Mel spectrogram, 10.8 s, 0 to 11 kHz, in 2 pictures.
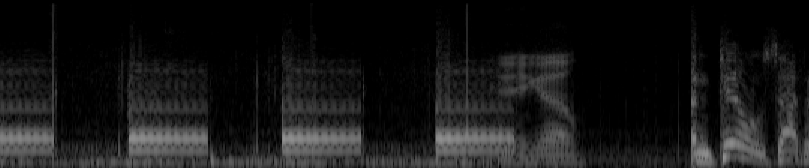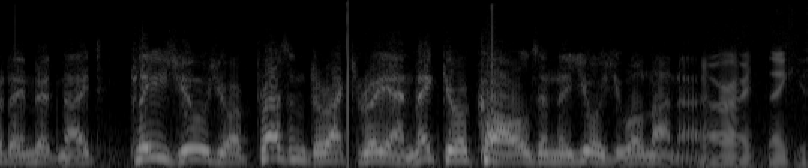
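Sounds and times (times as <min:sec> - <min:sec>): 
telephone busy signal: 0:00.0 - 0:03.4
speech: 0:04.6 - 0:10.7.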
